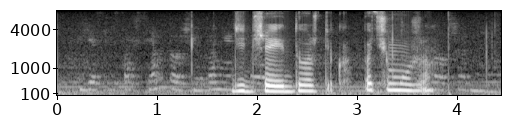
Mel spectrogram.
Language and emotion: Russian, neutral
